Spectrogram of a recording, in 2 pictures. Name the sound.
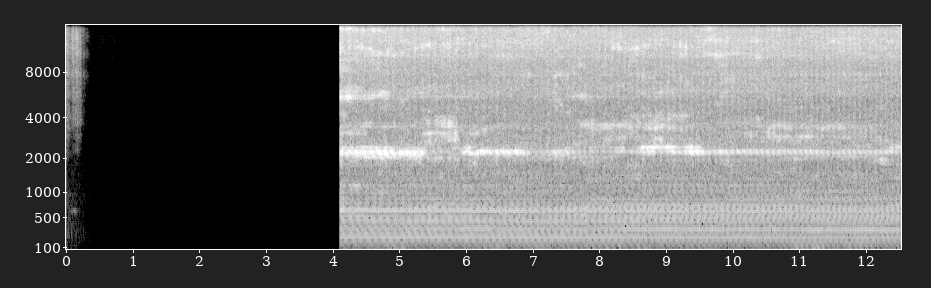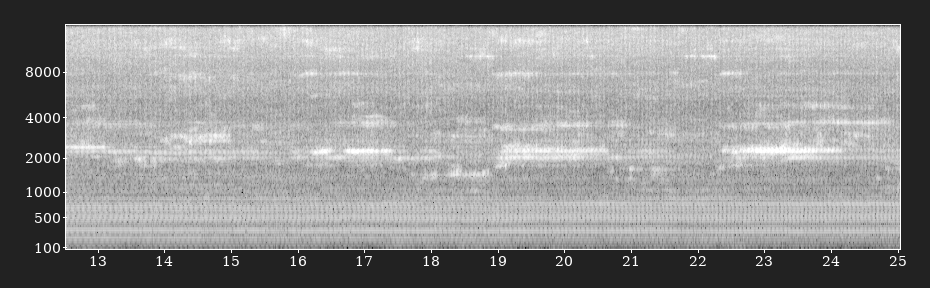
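cutting copper evaporator coil into sections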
